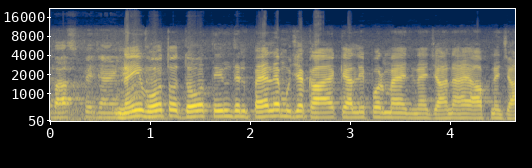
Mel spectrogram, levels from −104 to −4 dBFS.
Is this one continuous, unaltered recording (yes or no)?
yes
